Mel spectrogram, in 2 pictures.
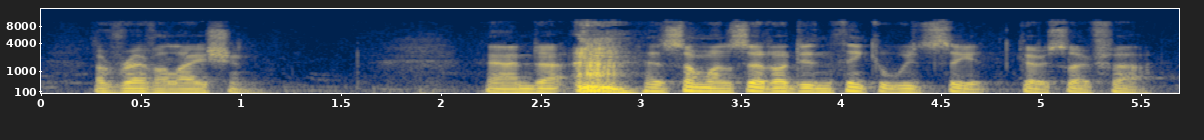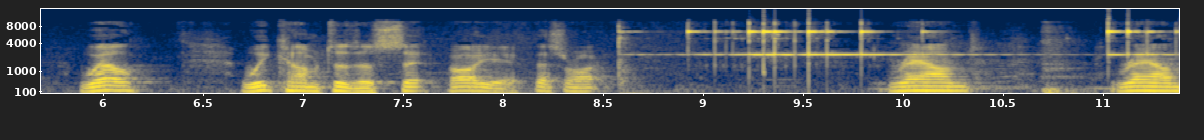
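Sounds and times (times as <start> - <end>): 
speech: 0.2 - 1.2, 2.2 - 8.7, 9.9 - 11.3
hand bell ringing: 8.6 - 11.3.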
